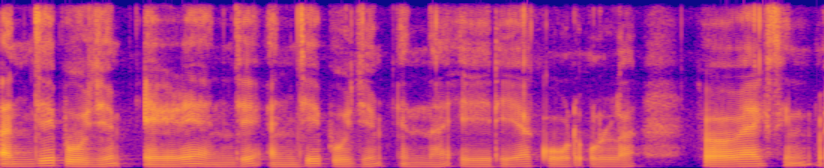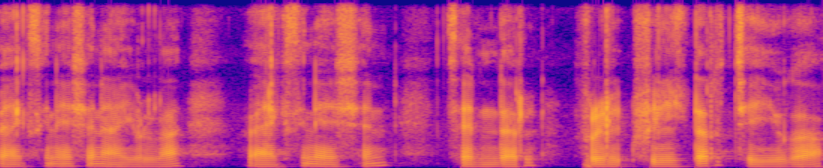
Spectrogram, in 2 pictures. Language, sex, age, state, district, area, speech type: Malayalam, male, 18-30, Kerala, Kozhikode, urban, read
